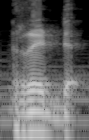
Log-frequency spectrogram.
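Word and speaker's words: read: சான்று ஐ ரீட் நவ். இப்போது நான் படிக்கிறேன். Yesterday he ரெட். நேற்று அவன் படித்தான். இங்கு ஒரே வித எழுத்து வெவ்வேறான உச்சரிப்பு. இதன் மூலம் பொருள் வேறுபடுவதை காணலாம். ப்ரெசன்ட்ல சொல்றப்ப ஐ ரீட் அப்படின்னு சொல்றோம். பாஸ்ட்ல சொல்றப்ப எஸ்டர்டே ஹி ரெட் அப்படின்னு சொல்றோம்.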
